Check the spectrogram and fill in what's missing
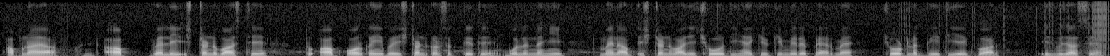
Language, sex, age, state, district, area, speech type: Urdu, male, 45-60, Uttar Pradesh, Gautam Buddha Nagar, urban, spontaneous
